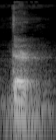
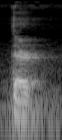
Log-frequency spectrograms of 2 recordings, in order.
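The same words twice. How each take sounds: First: The word is said in a reduced, weak form. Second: The word is said in a reduced, weak form.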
